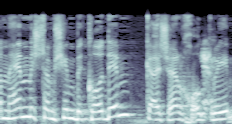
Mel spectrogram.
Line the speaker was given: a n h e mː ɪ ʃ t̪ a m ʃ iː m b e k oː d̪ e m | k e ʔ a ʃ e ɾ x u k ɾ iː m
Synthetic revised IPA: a m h e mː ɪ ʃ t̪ a m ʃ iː m b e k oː d̪ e m | k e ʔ a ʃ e ɾ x o k ɾ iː m

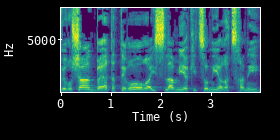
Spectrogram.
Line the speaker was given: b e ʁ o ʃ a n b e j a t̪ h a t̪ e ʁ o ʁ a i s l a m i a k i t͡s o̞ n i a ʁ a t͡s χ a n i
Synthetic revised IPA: v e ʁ o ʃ a n b a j a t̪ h a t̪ e ʁ o ʁ a i s l a m i a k i t͡s o̞ n i a ʁ a t͡s χ a n i

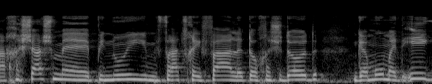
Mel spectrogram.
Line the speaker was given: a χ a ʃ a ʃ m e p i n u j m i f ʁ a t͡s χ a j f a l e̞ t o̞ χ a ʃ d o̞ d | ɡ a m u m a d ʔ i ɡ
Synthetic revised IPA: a χ a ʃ a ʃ m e p i n u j m i f ʁ a t͡s χ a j f a l e̞ t o̞ χ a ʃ d o̞ d | ɡ a m u m a d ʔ i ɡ

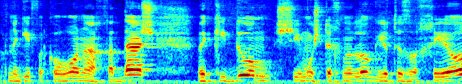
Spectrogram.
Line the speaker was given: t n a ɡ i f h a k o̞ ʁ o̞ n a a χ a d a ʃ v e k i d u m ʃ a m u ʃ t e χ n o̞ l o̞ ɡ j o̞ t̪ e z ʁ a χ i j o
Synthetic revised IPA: t n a ɡ i f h a k o̞ ʁ o̞ n a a χ a d a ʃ v e k i d u m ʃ i m u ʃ t e χ n o̞ l o̞ ɡ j o̞ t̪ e z ʁ a χ i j o

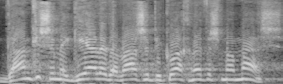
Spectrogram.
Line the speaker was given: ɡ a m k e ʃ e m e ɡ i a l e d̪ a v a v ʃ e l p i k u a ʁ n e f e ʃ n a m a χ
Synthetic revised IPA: ɡ a m k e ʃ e m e ɡ i a l e d̪ a v a ʁ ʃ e l p i k u a χ n e f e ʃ m a m a ʃ

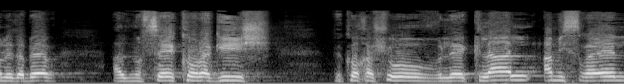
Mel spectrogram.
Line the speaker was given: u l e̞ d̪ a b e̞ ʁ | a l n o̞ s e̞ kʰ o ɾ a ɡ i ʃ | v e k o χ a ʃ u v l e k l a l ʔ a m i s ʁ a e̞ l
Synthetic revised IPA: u l e̞ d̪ a b e̞ ʁ | a l n o̞ s e̞ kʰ o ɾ a ɡ i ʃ | v e k o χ a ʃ u v l e k l a l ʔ a m i s ʁ a e̞ l

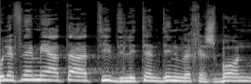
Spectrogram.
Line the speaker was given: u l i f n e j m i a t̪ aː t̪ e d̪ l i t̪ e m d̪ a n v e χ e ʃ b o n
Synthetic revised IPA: u l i f n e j m i a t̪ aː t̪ i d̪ l i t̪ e n d̪ i n v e χ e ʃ b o n

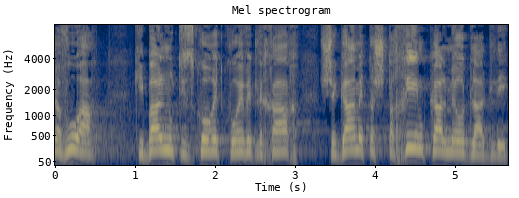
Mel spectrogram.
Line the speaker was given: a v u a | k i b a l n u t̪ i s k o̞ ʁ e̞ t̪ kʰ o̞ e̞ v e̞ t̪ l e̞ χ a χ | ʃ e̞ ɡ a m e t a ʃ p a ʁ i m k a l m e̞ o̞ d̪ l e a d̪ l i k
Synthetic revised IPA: a v u a | k i b a l n u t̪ i z k o̞ ʁ e̞ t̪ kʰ o̞ e̞ v e̞ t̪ l e̞ χ a χ | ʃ e̞ ɡ a m e t a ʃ t a χ i m k a l m e̞ o̞ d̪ l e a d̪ l i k

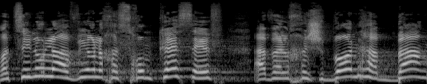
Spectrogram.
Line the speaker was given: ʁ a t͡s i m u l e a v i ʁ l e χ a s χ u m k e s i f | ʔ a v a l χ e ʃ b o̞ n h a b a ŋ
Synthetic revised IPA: ʁ a t͡s i n u l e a v i ʁ l e χ a s χ u m k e s e f | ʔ a v a l χ e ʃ b o̞ n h a b a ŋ

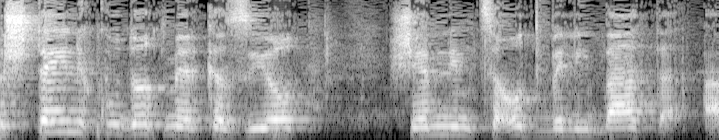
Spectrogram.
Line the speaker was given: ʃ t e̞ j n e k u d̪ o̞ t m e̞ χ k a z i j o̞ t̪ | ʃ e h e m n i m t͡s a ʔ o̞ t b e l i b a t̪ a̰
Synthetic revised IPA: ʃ t e̞ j n e k u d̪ o̞ t m e̞ ʁ k a z i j o̞ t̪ | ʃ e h e m n i m t͡s a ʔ o̞ t b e l i b a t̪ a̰

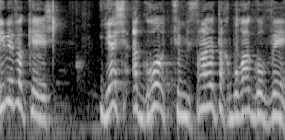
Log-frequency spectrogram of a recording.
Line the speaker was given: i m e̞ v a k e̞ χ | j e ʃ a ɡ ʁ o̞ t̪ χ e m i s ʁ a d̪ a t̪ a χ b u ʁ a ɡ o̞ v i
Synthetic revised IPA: i m e̞ v a k e̞ ʃ | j e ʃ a ɡ ʁ o̞ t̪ ʃ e m i s ʁ a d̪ a t̪ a χ b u ʁ a ɡ o̞ v e

